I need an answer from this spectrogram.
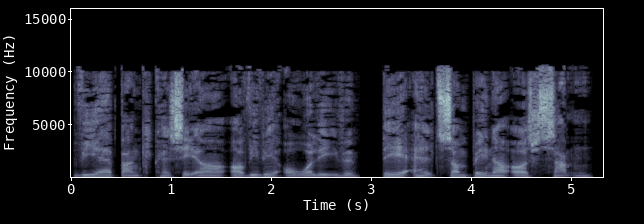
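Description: A man's voice: fairly low pitch, expressive, no echo, studio quality, lightly acted. A man reading the lines of an eccentric, brooding male survivalist who turns preachy and doom-laden. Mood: indignant.

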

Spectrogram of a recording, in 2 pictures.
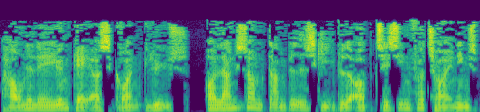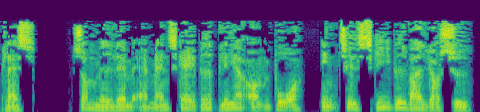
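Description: A man narrating an audiobook in the first person, in a steady, measured reading. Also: lowish voice, husky, no room sound, clean studio sound.

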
